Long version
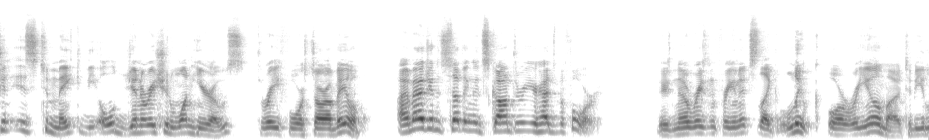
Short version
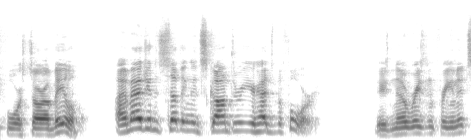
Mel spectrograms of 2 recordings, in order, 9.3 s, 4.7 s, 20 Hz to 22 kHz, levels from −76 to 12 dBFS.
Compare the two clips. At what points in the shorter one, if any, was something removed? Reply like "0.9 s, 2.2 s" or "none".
none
